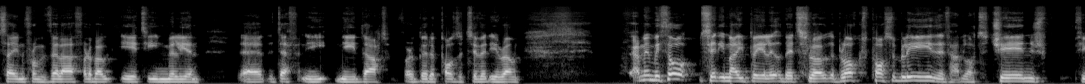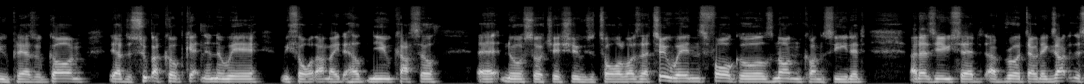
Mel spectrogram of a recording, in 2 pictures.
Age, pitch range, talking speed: 30-49, 125-155 Hz, 225 wpm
